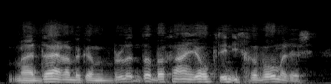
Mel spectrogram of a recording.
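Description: Measured detective inspector, low husky voice, Netherlands Dutch accent, deliberate radio-play storytelling. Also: male voice, a little mellow, highs cut off. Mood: reflective, explanatory. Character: police inspector, steady, reflective, recounting his investigation.

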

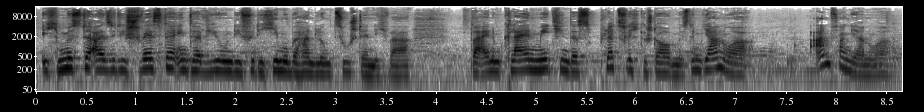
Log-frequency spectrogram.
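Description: A woman's voice: lowish voice, fairly quick, natural voice. An actress playing a shrewd, wry investigator who narrates her case in a dry, matter-of-fact way in a radio crime drama. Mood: probing.

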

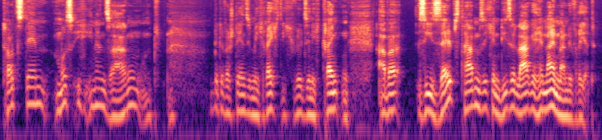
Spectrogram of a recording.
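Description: A lowish, husky male voice with a very lively, swooping melody. a talkative paint shopkeeper in a radio play, evasive and patronizing, always placating his customer. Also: moderate pace. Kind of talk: German radio play acting.

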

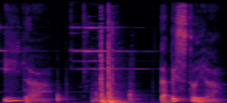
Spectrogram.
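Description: An actor in a German radio play playing a familiar, insistent shopkeeper with a coaxing, predatory edge. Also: male voice, on the low side, huge pitch swings, takes it slowly, vocal fry, over music, heavily acted.

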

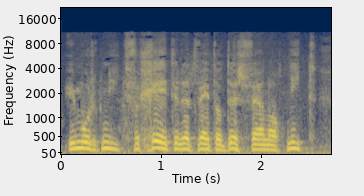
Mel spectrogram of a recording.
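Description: An actor playing a formal, cautious French police inspector, measured and polite, in a radio play. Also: male voice, on the high side, dark tone, slightly rough. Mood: measured, unruffled.

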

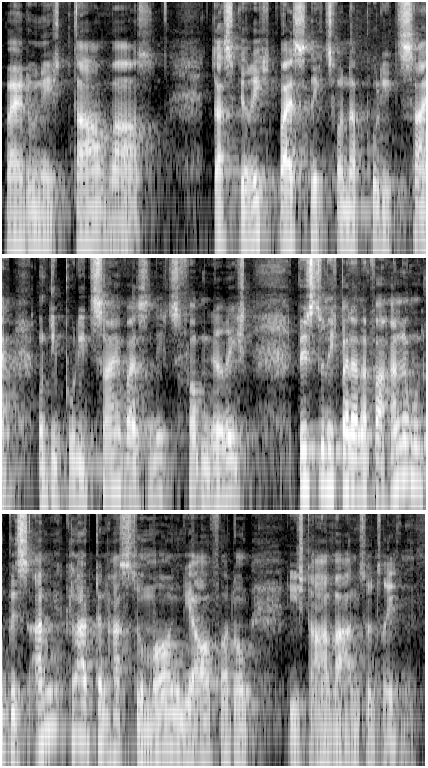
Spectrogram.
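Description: An actor in a 1960s German radio play playing a brash, scheming, know-it-all jailbird who talks in rough colloquial style. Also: male voice, mid-range voice, moderate pace, close to an everyday voice. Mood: brash, bossy. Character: cocky, streetwise male jailbird, rough and scheming. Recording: roomy, echoing 1960s radio recording.

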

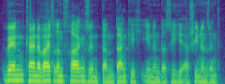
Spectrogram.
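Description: A man's voice: lowish voice, steady tone, moderate pace, fairly bright tone, clear, resonant tone, lightly acted. An actor playing a courteous, businesslike chairman who runs a hearing in a radio play. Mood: official. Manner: official, orderly, courteous. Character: formal, businesslike male chairman of a security hearing.

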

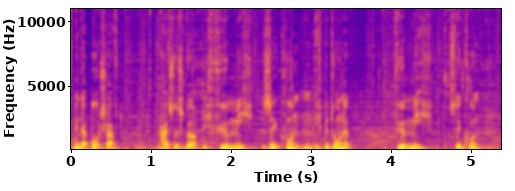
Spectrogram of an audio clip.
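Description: A calm male starship commander, voiced by a man, reasons aloud in a measured, emphatic way, with a lively rise and fall in his voice. Faint music plays under this 1980s radio drama scene. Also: fairly high pitch, natural voice. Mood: steady. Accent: German. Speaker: lead character. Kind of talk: 1980s German radio play acting.

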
